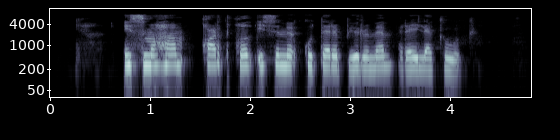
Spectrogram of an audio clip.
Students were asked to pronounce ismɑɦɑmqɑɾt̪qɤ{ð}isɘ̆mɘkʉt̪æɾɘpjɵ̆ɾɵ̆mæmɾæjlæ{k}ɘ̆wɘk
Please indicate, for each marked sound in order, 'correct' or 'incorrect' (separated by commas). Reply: correct, correct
